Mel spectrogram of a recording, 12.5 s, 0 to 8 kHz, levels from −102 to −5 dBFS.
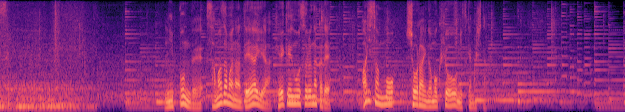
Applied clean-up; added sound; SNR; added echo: none; none; none; none.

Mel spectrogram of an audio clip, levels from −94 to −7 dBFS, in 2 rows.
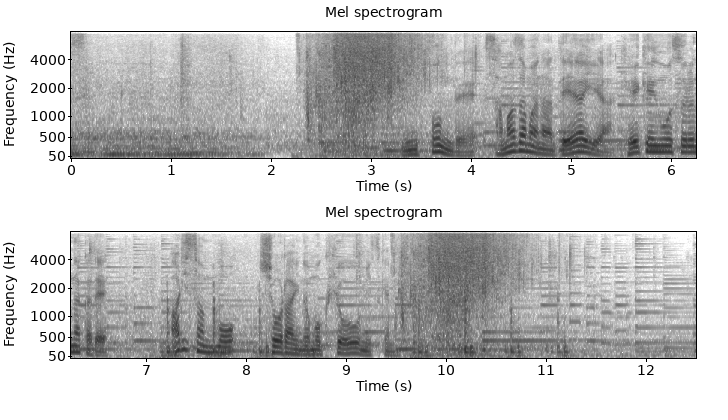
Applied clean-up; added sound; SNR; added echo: none; Splash, splatter + Tap; 4 dB; none.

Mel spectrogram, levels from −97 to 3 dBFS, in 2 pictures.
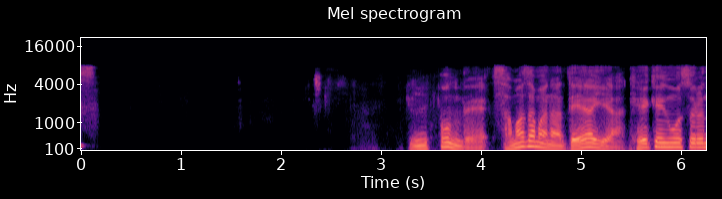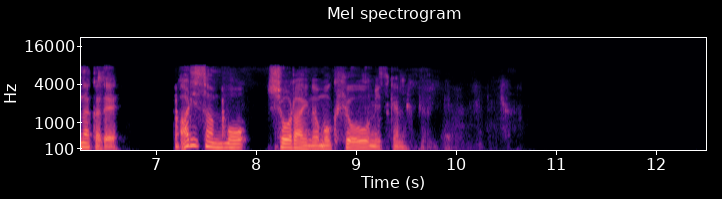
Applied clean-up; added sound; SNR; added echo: neural mask model Resemble Enhance denoiser.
